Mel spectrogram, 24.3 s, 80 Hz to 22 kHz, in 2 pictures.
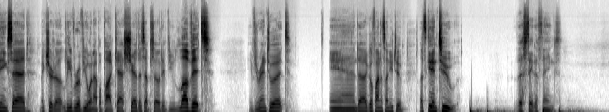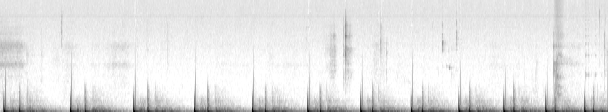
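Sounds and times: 
speech: 0.0s - 4.3s, 5.0s - 5.9s, 6.6s - 9.2s, 10.3s - 11.4s
deep heartbeat sound effect used as intro music: 9.4s - 24.3s.

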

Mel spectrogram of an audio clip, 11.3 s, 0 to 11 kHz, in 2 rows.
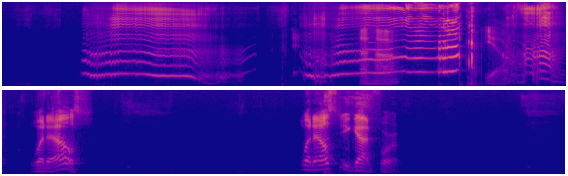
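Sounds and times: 
female dog making warbling talking vocalizations: 0.8s - 5.7s
speech: 4.8s - 6.5s, 8.6s - 9.7s.

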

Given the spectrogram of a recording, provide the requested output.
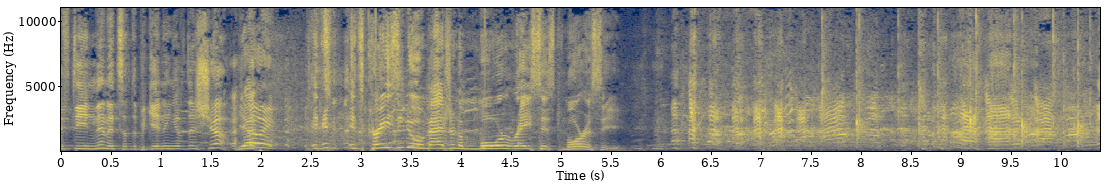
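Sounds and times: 
speech: 0.0s - 6.3s
live audience laughing: 1.0s - 5.0s, 5.7s - 10.3s
cheering: 6.4s - 10.3s
live audience clapping: 7.0s - 10.3s.

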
